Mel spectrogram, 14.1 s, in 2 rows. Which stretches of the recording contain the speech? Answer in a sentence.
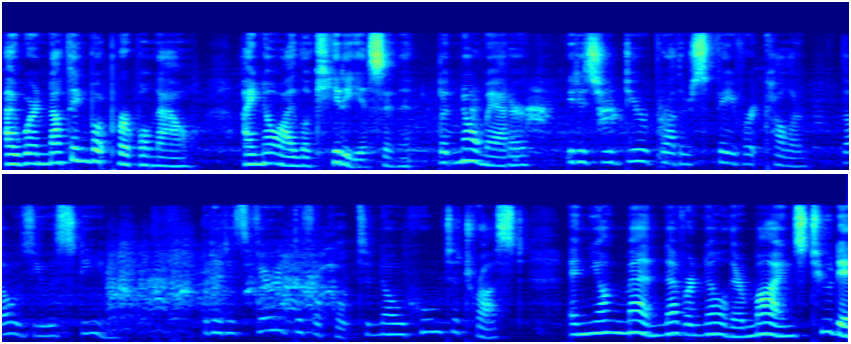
The speech can be heard from 0.0 to 14.0 s.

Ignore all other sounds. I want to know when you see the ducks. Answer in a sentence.
The ducks can be heard from 3.9 to 5.2 s and from 7.9 to 9.9 s.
